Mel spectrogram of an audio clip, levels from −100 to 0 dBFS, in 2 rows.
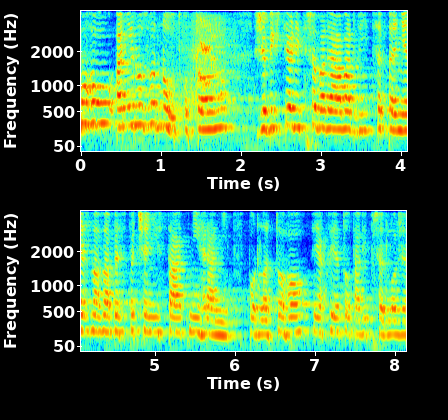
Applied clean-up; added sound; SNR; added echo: none; Zipper (clothing); 10 dB; reverberation time 0.4 s.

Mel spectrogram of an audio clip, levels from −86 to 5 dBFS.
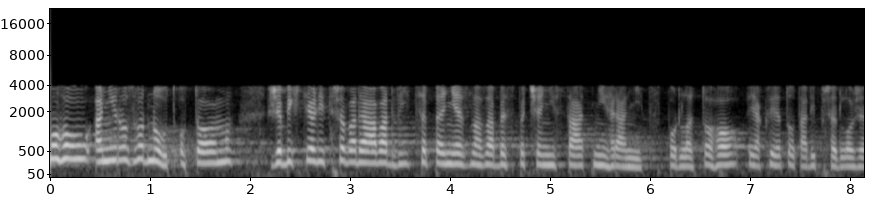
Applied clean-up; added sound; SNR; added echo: none; none; none; none.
